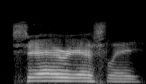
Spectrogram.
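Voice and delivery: very slow, stretched "Seriously"; slow, exaggerated "Seriously"; drawn-out insistence. Real, not acted. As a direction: drag out every syllable of "Seriously". Playing up a repeated catchword.

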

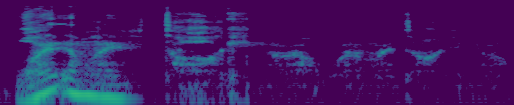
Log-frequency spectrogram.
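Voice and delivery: unvoiced whisper, confused; lost the thread, whispering; whispering to self. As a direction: mutter it under the breath.

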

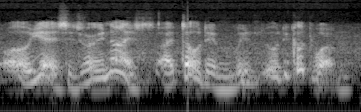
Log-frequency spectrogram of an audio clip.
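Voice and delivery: mock French guard accent; outrageous French accent. French guard brags about the grail, outrageous French accent. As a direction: boast in a silly French accent. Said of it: "I have this outrageous accent".

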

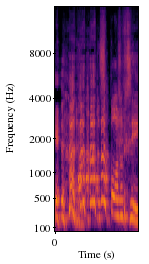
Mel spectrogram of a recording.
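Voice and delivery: slow, high mock British accent; a spot of tea in fake British; posh British accent. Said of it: "English headcanon".

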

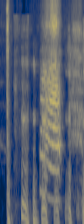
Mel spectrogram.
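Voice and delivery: high laughing burst; burst of laughter. Real, not acted. Laughs at mask story.

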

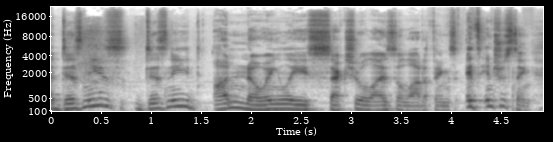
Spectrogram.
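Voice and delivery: normal talking voice

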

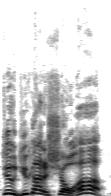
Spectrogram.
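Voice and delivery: high, slow, drawn-out coaxing; urging a buddy. Retold or imitated. Telling the timid yeller behind him, mock exhortation. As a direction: push him to step it up. Urging the weak caller to improve.

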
